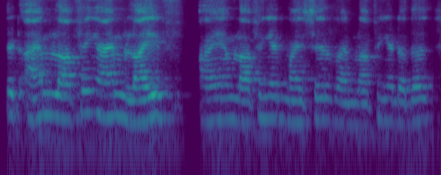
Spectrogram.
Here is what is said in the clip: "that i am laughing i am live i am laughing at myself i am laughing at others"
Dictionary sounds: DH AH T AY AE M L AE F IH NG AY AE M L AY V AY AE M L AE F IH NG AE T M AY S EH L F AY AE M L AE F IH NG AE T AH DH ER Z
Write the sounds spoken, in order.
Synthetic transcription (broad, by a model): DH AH T AY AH M L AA F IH NG AY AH M L AY F AY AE M L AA F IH NG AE T M AY S EH L F AY M L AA F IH NG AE T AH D ER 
